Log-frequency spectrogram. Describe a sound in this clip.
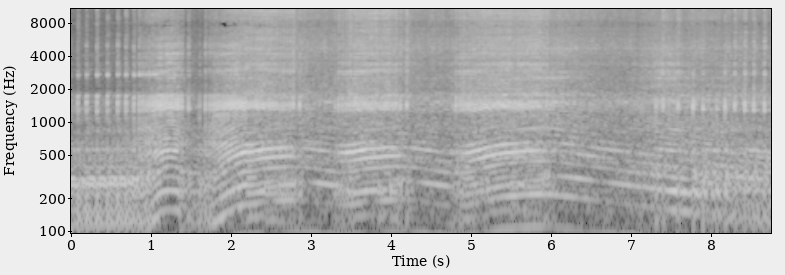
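A moped engine revs up and down several times.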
